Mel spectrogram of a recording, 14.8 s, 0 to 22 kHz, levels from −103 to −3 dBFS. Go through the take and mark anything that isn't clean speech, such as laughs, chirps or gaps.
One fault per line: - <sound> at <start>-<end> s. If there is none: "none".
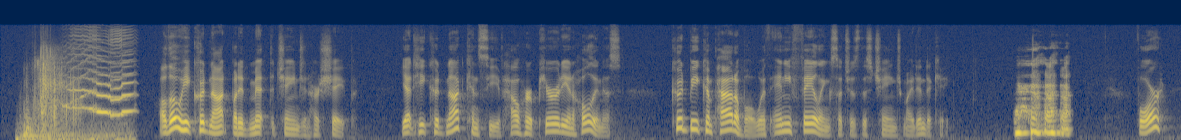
- squeak at 0.2-1.7 s
- laugh at 12.7-13.4 s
